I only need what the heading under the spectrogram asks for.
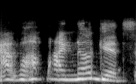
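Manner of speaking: high freak-out with words dragged out. Retelling what a woman said to a server, imitating someone freaking out. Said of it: "she's like freaking out".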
